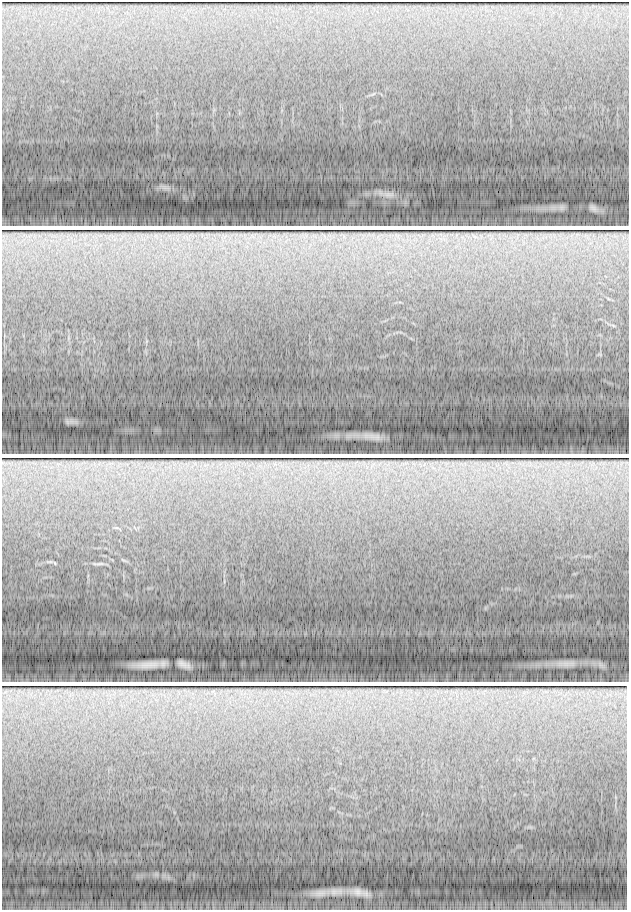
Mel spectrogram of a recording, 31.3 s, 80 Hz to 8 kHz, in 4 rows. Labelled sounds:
4.5	4.8	humpback whale, 2.4 to 2.6 kHz
12.6	13.1	humpback whale, 1.9 to 2.2 kHz
15.2	15.6	humpback whale, 0.86 to 2.7 kHz
16.1	16.4	humpback whale, 2.0 to 2.2 kHz
16.8	17.1	humpback whale, 2.0 to 2.1 kHz
27.6	27.9	humpback whale, 1.3 to 1.7 kHz

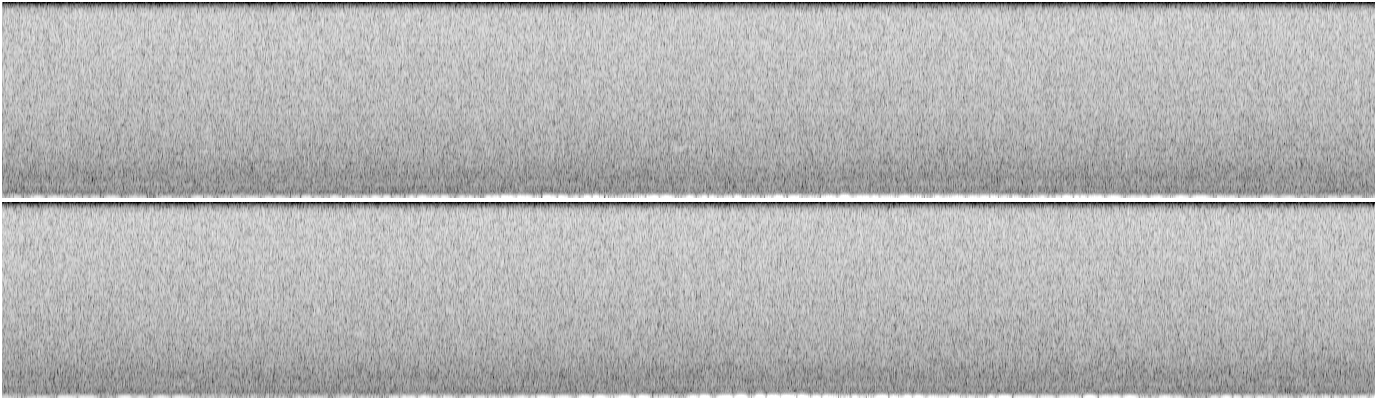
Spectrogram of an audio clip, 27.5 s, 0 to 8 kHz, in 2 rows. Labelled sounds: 6.7	6.9	killer whale, Bigg's (transient), 1.9 to 2.2 kHz

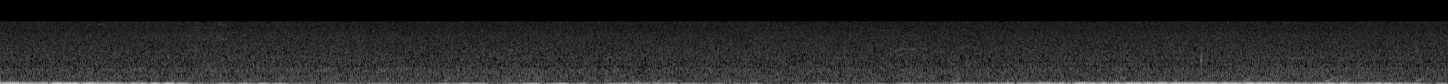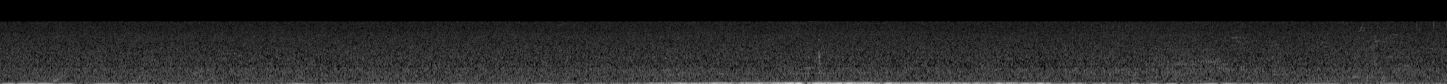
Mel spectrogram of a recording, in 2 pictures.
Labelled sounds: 8.7	9.0	killer whale, Bigg's (transient), 4.8 to 5.2 kHz

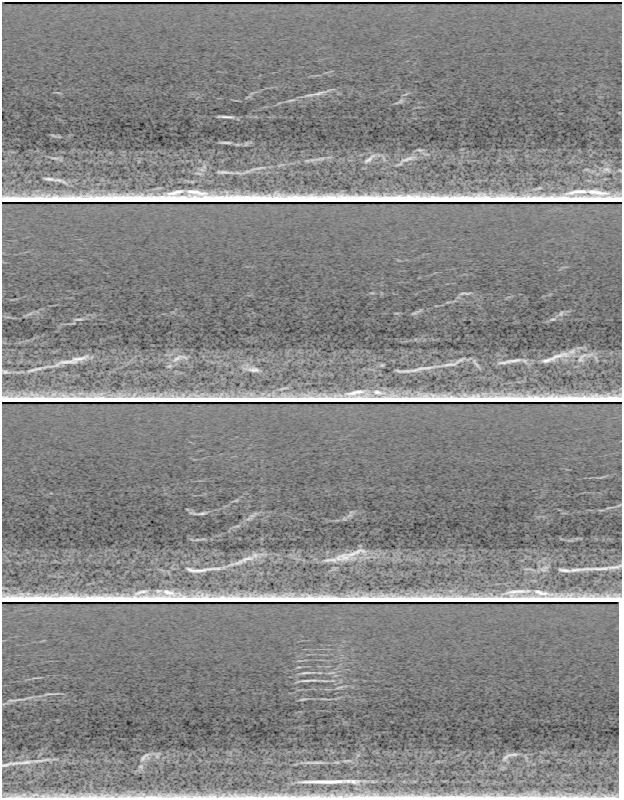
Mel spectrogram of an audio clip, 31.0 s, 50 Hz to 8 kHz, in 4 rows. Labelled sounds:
2.7	4.2	humpback whale, 0.80 to 2.8 kHz
4.8	5.1	humpback whale, 1.5 to 2.0 kHz
7.7	8.8	humpback whale, 1.0 to 1.6 kHz
13.3	13.8	humpback whale, 1.6 to 2.0 kHz
14.5	15.1	humpback whale, 0.80 to 1.5 kHz
17.8	18.8	humpback whale, 0.86 to 2.4 kHz
19.6	20.0	humpback whale, 1.2 to 1.5 kHz
22.5	24.0	humpback whale, 0.86 to 4.4 kHz
26.9	27.7	humpback whale, 1.7 to 3.9 kHz

